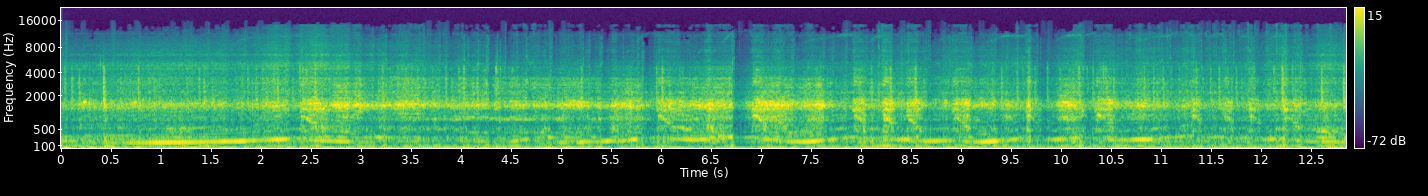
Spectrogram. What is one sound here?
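A car engine revs up and down as the car drives fast along a winding road.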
